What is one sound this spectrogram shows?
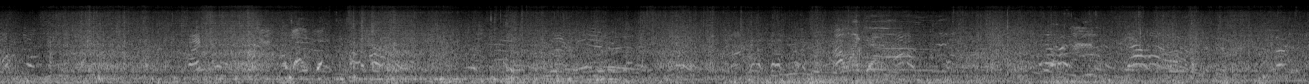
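Children shout and laugh playfully outdoors.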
